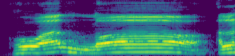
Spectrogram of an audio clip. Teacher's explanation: এ আল্লাহ সাথে লামকে পড়েছি অর্থাৎ মোটা করে পড়েছি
